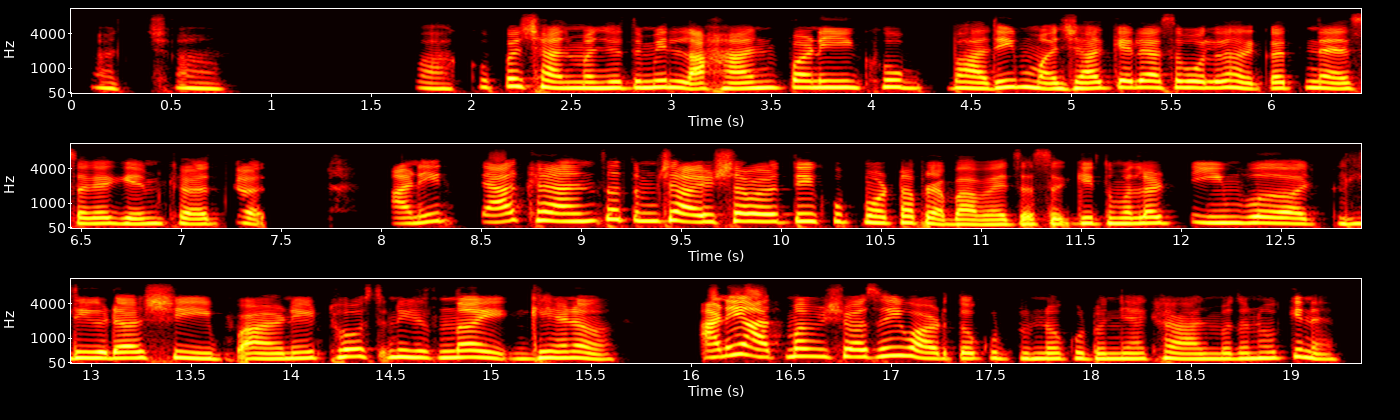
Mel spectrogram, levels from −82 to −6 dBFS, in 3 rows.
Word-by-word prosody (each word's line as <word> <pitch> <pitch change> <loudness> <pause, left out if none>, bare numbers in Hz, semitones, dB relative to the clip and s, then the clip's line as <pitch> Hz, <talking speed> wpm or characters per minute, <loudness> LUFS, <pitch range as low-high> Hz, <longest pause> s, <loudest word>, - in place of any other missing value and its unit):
अच्छा. 225 +2 -10 1.2
वाह! 210 -2 -5
खूपच 285 +2 -2
छान. 245 -4 +2
म्हणजे 230 0 +3
तुम्ही 250 +1 +2
लहानपणी 235 +5 +2
खूप 265 -3 -2
भारी 235 +1 +2
मजा 220 +1 +2
केल्या, 255 -1 +3
असं 250 +1 -2
बोलायला 245 0 +2
हरकत 225 +1 -2
नाही 225 -4 +1
सगळे 215 +1 -1
गेम 210 0 0
खेळत-खेळत. 200 -2 -2 0.6
आणि 220 +6 -2 0.2
त्या 275 0 +1
खेळांचा 320 +2 +2
तुमच्या 315 0 +2
आयुष्यावरती 290 +1 +2
खूप 290 -3 -5
मोठा 245 0 +2
प्रभाव 185 -5 0
आहे. 180 0 0
जसं 190 +2 -2
की 220 - +1
तुम्हाला 220 +1 +2
टीमवर्क, 235 -4 0
लीडरशिप 230 -2 0
आणि 210 +2 +1
ठोस 285 +1 0
निर्णय 255 -2 +2
घेणं 230 -1 0 0.5
आणि 320 +8 +4
आत्मविश्वासही 285 +1 +1
वाढतो 215 -8 0
कुठून 210 -1 -5
ना 210 - +1
कुठून 205 -1 -1
या 210 0 0
खेळांमधून, 205 -1 0
हो 225 - +1
की 285 - 0
नाही? 200 -6 -2
235 Hz, 145 wpm, -22 LUFS, 210-260 Hz, 1.2 s, आणि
